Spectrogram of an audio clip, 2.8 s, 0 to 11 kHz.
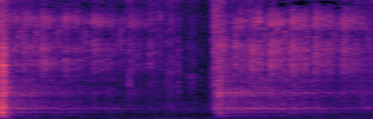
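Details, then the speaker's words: Tensioner pulley removed from a 2005-2010 Chrysler 300 2.7L V6, spun by hand: two quick raspy whirs with a thin squeal as it coasts down, a worn bearing causing belt noise; pulley to be replaced. "here is the removed tensioner i'm going to let you guys hear this sound you can clearly hear that this pulley is wore out"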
